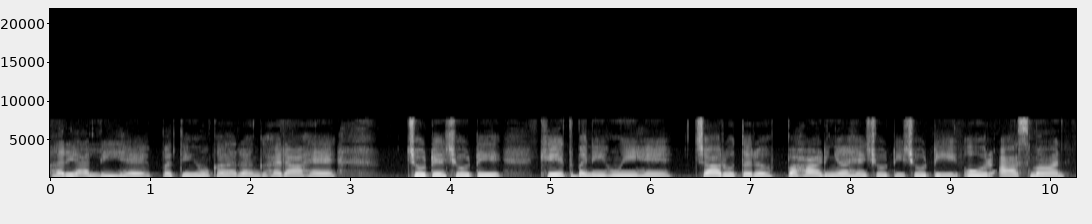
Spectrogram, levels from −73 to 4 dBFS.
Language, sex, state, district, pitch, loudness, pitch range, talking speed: Hindi, female, Uttar Pradesh, Jyotiba Phule Nagar, 210 Hz, -16 LUFS, 200-225 Hz, 115 wpm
